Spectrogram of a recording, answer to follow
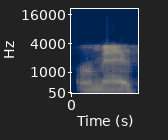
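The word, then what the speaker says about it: Hermès: You know, Apple has a deal with, I don't even know how to say this properly, but Hermes, I think you call it. – That's perfect.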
